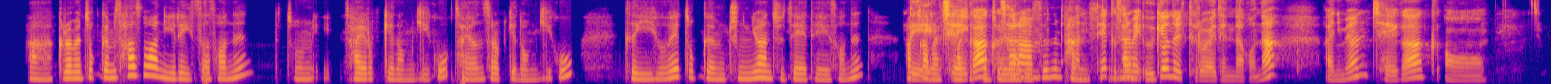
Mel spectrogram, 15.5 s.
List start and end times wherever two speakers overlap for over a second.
9.2-11.4

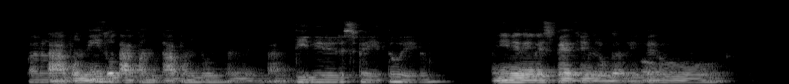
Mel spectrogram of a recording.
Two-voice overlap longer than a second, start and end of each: none

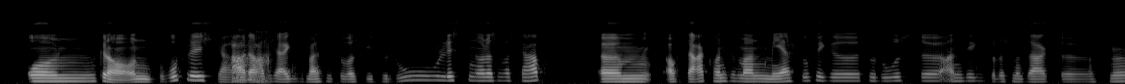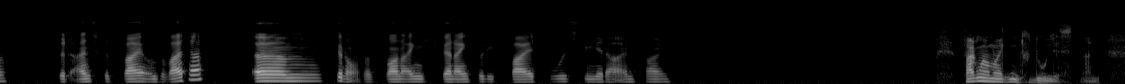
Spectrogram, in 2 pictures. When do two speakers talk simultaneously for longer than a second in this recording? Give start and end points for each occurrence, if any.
none

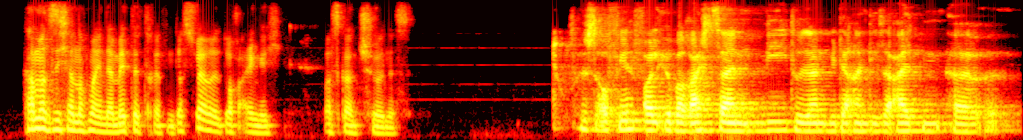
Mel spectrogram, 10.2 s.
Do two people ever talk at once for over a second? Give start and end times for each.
none

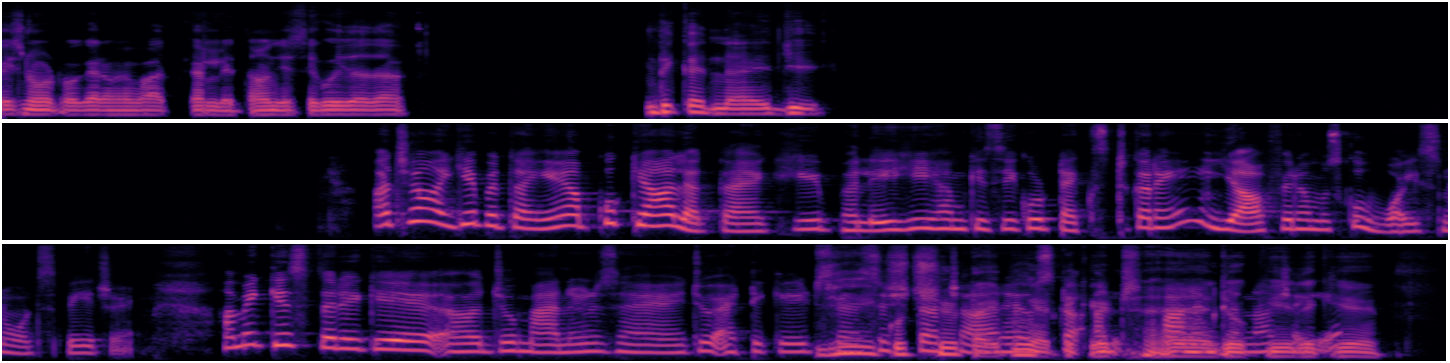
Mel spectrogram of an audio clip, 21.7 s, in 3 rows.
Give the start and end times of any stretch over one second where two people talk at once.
18.6-21.1

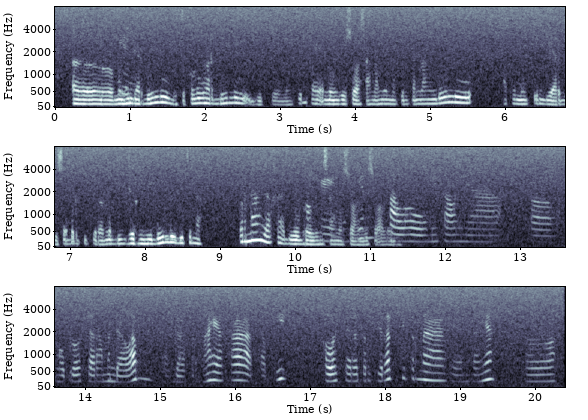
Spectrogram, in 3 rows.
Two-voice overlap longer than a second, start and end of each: 10.2-11.4

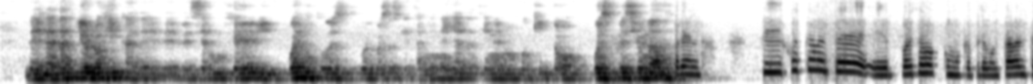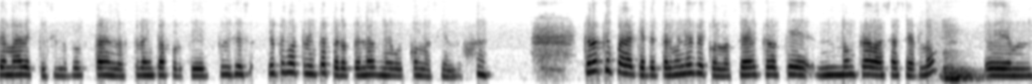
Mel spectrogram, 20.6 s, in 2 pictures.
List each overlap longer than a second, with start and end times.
none

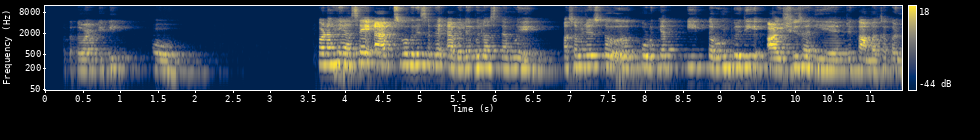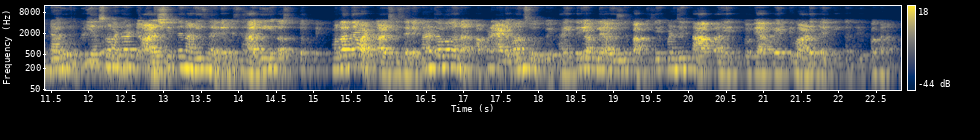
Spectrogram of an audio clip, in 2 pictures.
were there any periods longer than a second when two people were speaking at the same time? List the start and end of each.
11.5-13.1

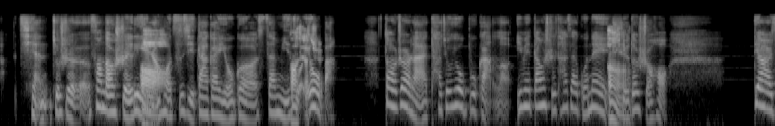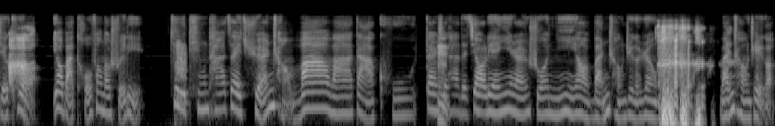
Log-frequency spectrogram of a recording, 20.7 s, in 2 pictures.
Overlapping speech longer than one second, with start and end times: none

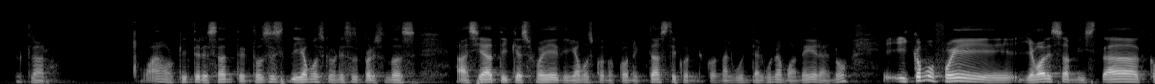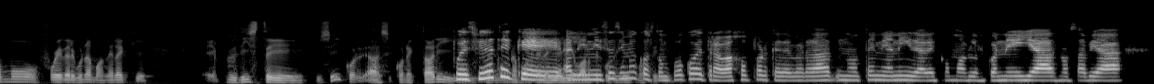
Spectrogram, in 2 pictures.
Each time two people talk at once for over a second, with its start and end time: 16.1-18.2

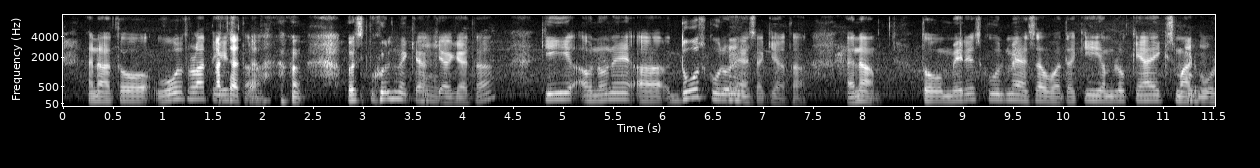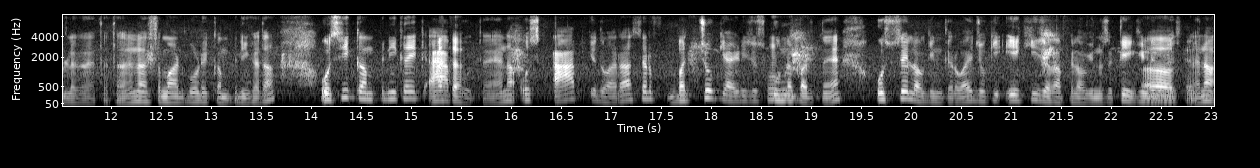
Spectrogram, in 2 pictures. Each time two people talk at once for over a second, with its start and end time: none

